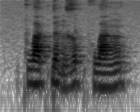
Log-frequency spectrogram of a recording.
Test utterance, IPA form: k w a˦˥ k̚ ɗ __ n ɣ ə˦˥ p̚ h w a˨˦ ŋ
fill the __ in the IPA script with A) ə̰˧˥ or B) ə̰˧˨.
B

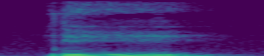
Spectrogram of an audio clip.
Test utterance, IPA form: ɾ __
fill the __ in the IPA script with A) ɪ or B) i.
B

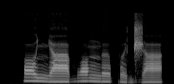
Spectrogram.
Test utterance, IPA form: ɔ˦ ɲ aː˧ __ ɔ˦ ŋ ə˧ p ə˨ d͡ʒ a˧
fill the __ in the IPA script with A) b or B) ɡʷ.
A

